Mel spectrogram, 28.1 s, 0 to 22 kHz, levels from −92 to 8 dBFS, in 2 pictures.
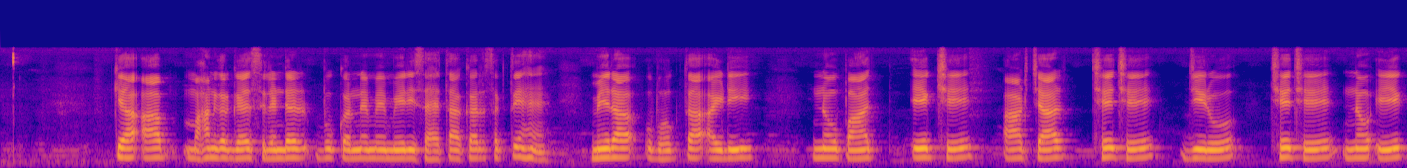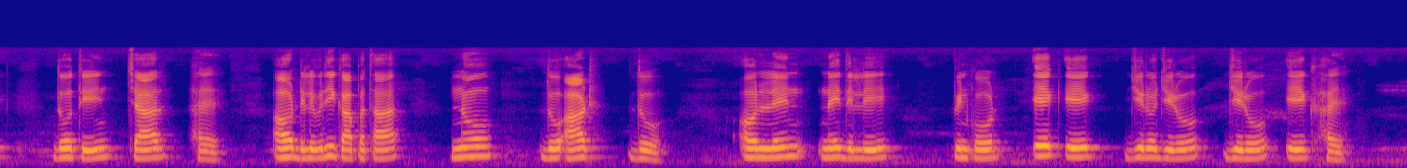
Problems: none marked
